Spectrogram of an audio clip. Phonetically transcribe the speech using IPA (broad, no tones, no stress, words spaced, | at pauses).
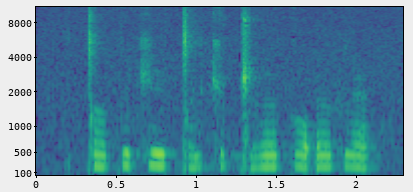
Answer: ǀʌkət͡ʃeː ɡ͡ǀalʲt͡ʃɔɡ͡ǁɜː kɔʔɜːflæ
